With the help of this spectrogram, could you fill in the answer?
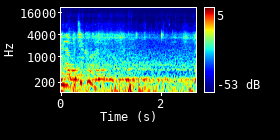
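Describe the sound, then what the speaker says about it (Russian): Water pours steadily from a leaking heater hose on a MAZ truck, a continuous close hiss and splash with no breaks. "Вода откуда-то сильно потекла."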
